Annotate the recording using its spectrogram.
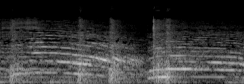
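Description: Traditional procession music: a suona's reedy, nasal notes sliding and bending in pitch over percussion strikes about twice a second.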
